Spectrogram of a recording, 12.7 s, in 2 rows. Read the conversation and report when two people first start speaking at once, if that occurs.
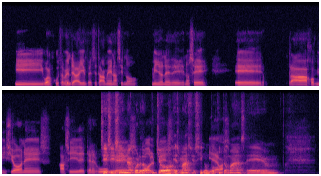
8.3 s

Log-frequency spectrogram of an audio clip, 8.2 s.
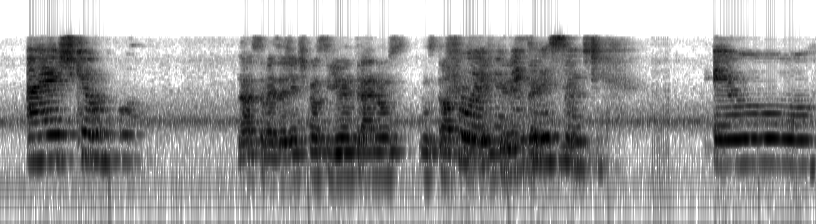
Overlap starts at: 4.4 s

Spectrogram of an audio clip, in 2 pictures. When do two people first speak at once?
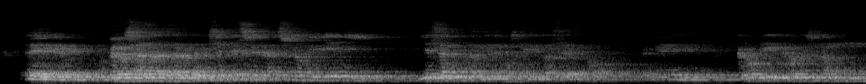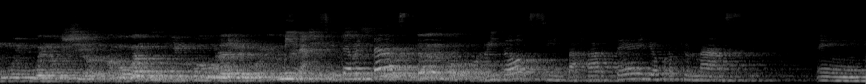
11.4 s

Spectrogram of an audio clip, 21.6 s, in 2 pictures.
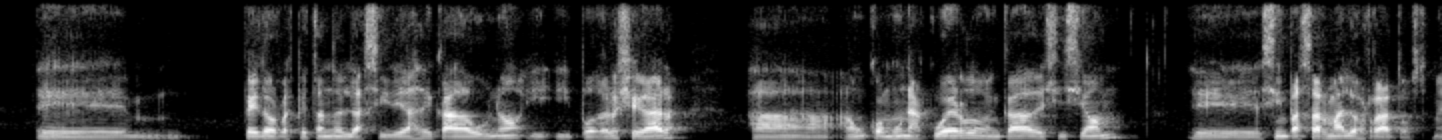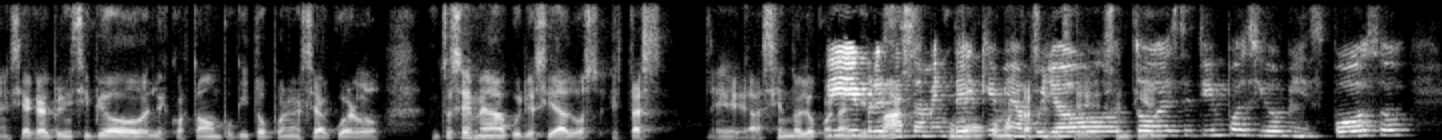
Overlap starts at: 17.0 s

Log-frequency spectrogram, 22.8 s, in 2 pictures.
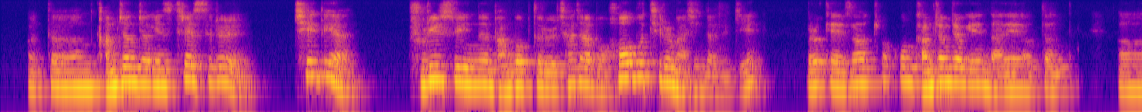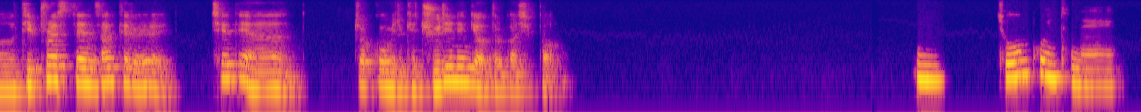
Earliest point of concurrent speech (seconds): none

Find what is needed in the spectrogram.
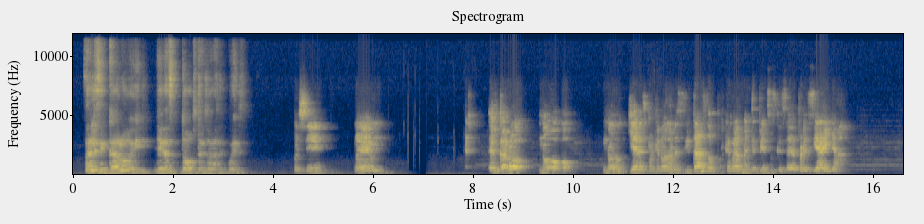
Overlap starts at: none

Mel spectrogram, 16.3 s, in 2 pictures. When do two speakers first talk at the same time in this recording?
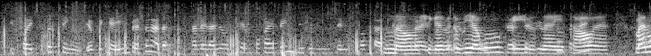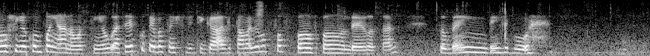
4.8 s

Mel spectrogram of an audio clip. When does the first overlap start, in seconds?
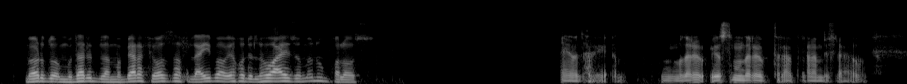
none

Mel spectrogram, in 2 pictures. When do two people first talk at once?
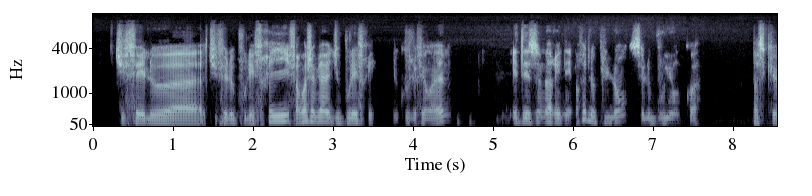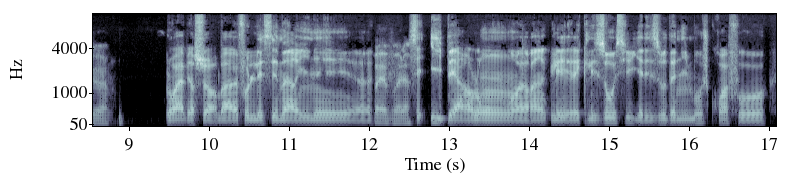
none

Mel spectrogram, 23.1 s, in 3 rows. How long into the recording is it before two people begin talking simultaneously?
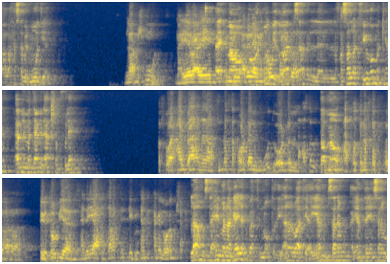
4.3 s

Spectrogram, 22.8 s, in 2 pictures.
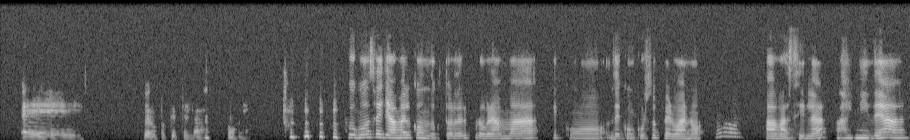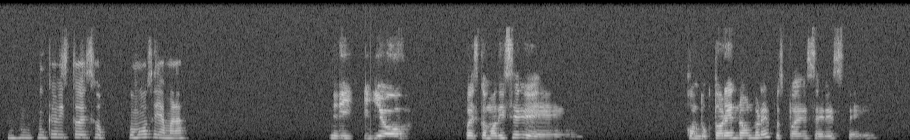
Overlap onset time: none

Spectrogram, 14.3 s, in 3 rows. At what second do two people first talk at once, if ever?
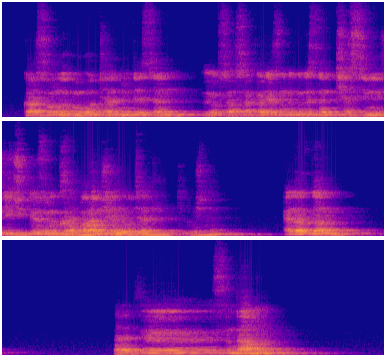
5.2 s

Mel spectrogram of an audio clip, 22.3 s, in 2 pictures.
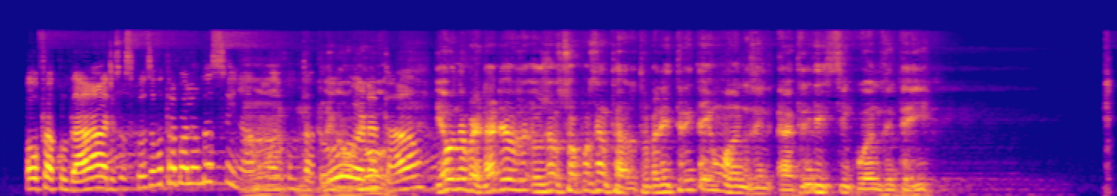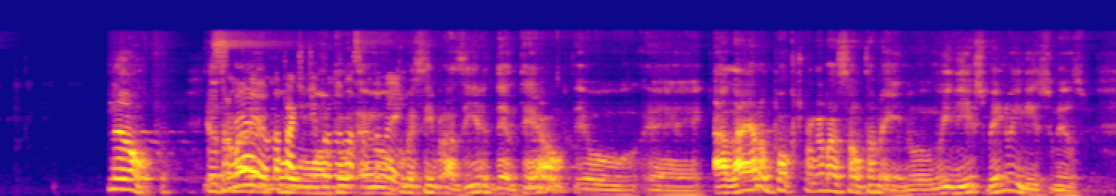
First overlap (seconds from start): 2.4 s

